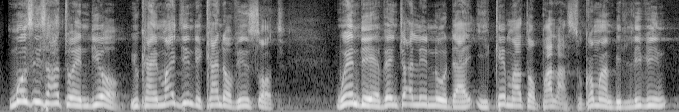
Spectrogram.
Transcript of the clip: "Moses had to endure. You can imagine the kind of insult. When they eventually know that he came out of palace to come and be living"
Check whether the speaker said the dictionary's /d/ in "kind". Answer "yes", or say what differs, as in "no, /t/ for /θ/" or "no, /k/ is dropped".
yes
